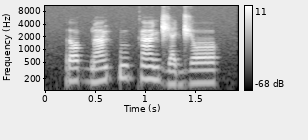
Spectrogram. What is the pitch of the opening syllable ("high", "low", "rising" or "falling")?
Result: low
